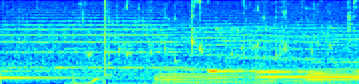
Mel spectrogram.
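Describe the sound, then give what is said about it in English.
Wine poured from a bottle into a glass, a steady glugging trickle whose pitch rises as the glass fills, with a few soft drips and no voices. “I see my servants have already brought up a bottle of wine. Care to do the honors?”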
